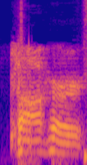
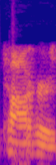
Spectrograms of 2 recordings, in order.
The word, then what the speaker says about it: Taher: Taher. Everyone says Taher. It's the American way, but it's Taher is how we pronounce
